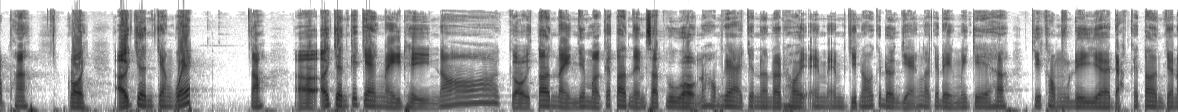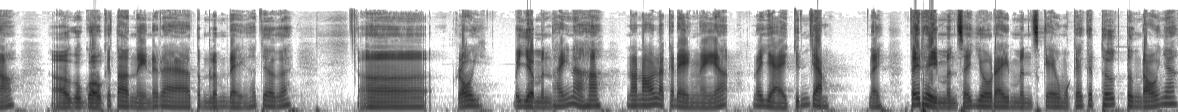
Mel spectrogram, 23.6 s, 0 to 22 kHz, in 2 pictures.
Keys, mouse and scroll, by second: 2.0-3.1 drag, 3.5-4.3 scroll up 1, 4.3 click, 15.0-18.0 scroll down 1, 18.3 click, 21.8 middle click, 22.4 ctrl+right click, 23.4-23.5 drag.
